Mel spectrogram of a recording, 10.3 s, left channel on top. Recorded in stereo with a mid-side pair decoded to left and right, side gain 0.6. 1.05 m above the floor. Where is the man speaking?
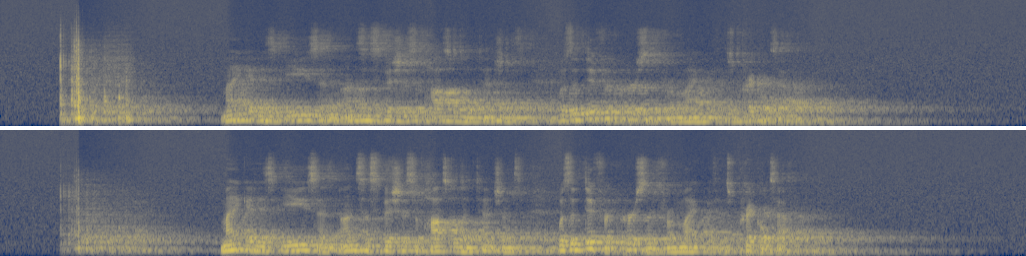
60° right, 9 m.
